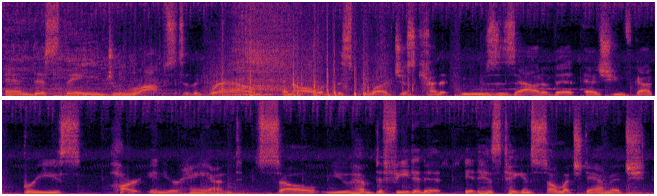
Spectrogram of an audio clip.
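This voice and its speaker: A man's voice: medium pitch, slow, hardly any pauses, background noise. A man acting as game master, improvising tabletop game narration in a conversational way.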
